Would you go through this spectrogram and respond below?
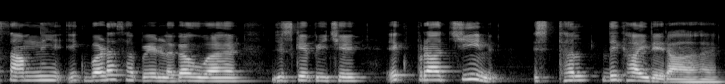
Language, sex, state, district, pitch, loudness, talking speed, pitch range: Hindi, male, Uttar Pradesh, Lalitpur, 175 Hz, -17 LUFS, 140 wpm, 160-195 Hz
